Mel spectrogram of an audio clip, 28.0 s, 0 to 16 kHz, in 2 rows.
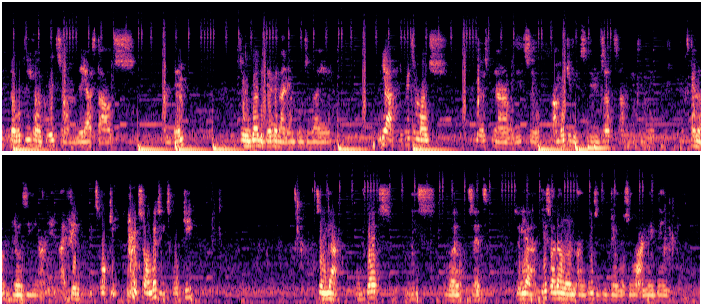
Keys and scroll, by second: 26.0 ctrl+g.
